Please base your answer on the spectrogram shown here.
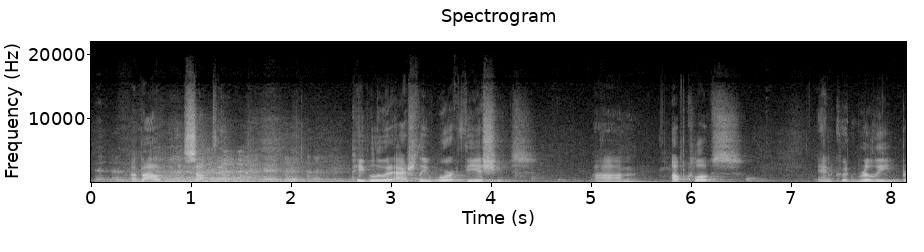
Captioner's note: laughter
